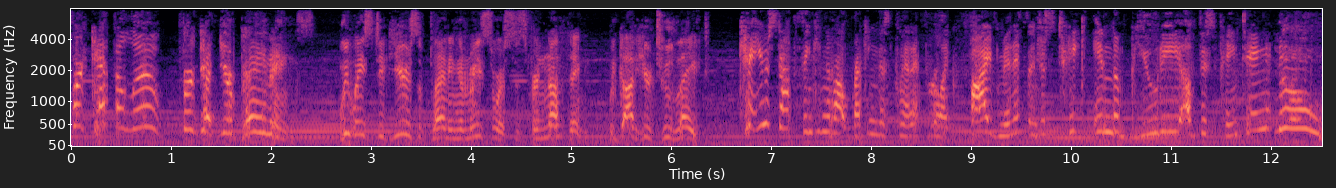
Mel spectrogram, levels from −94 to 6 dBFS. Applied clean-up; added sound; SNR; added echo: none; none; none; none.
